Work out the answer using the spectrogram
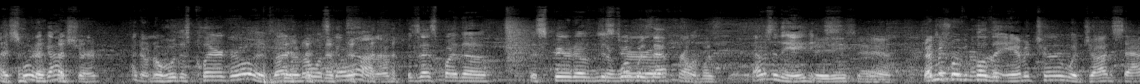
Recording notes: back at Colony Grill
